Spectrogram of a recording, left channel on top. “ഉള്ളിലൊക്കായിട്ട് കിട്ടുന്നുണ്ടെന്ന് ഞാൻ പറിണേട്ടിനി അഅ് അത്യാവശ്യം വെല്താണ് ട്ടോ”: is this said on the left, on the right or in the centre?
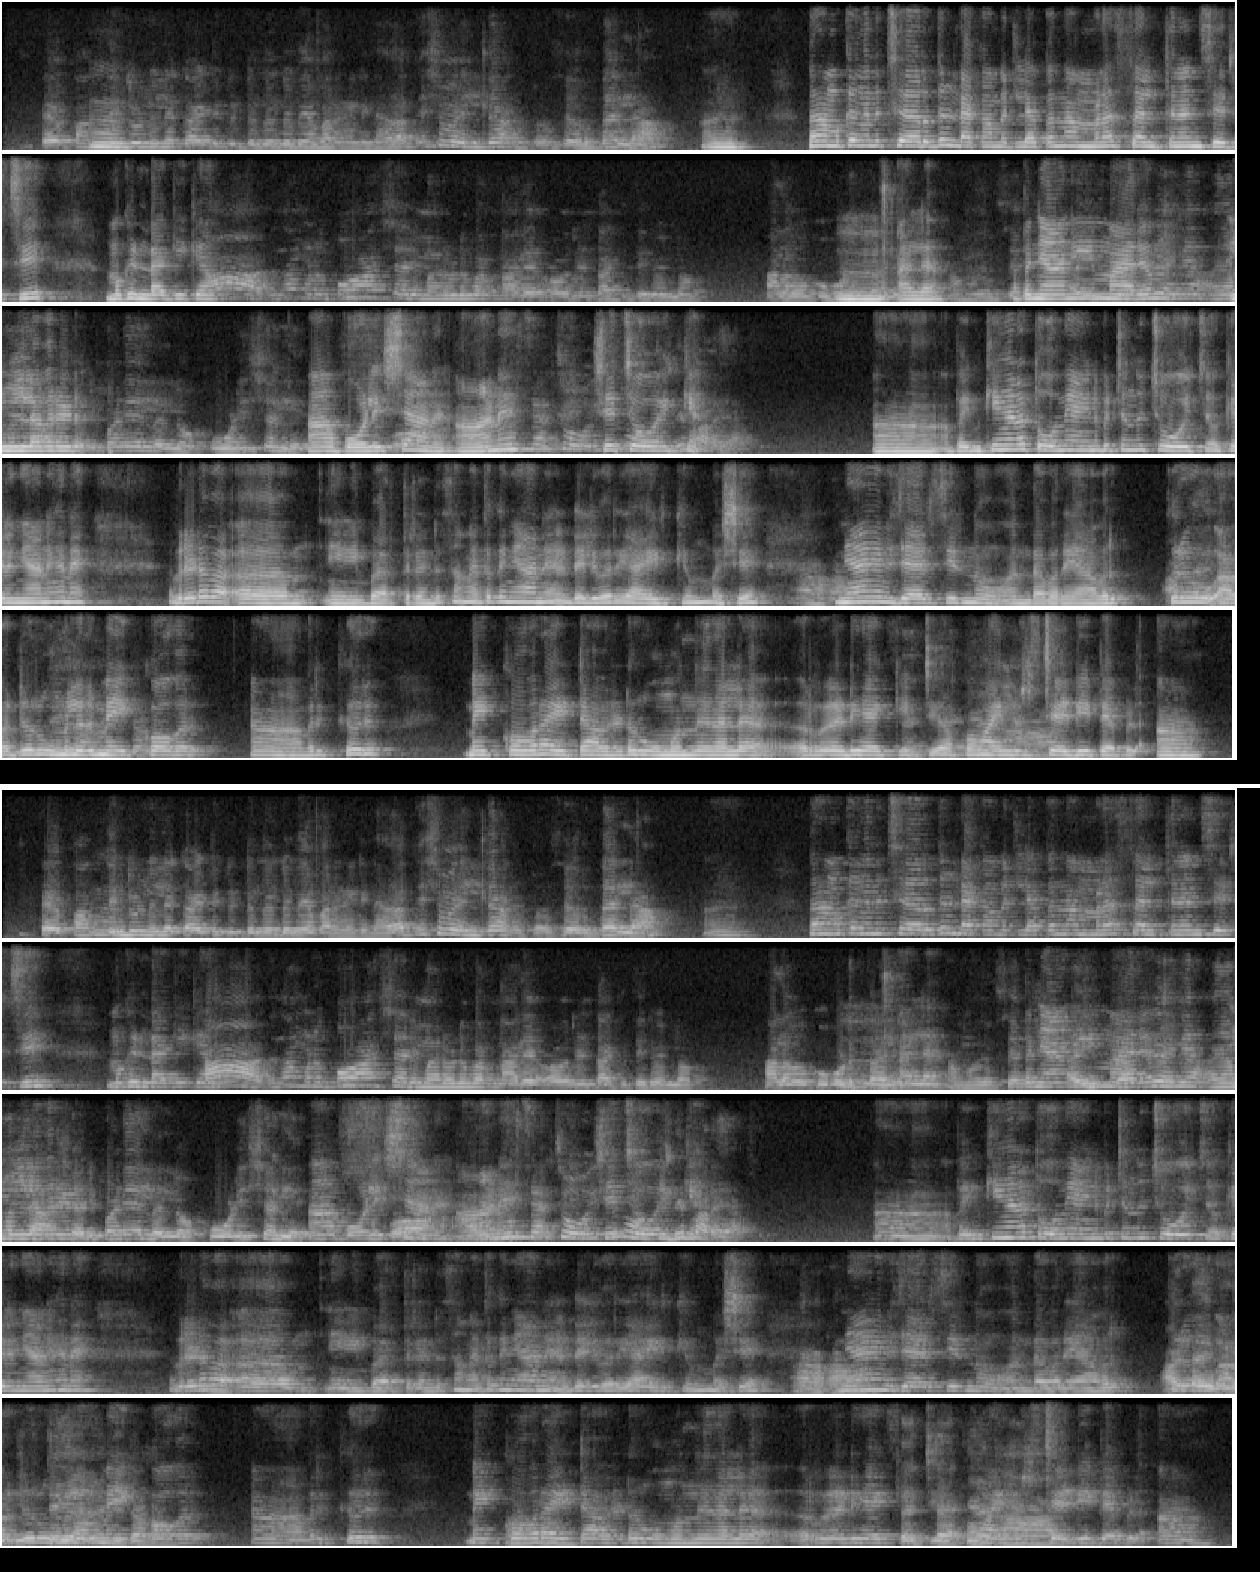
Right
